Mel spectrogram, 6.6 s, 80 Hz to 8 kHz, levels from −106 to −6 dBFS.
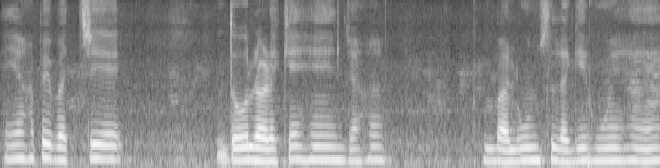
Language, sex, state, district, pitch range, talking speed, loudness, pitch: Hindi, female, Jharkhand, Jamtara, 175-190 Hz, 90 wpm, -17 LUFS, 180 Hz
